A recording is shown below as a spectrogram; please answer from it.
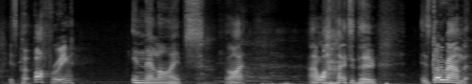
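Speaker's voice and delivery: ordinary talk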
